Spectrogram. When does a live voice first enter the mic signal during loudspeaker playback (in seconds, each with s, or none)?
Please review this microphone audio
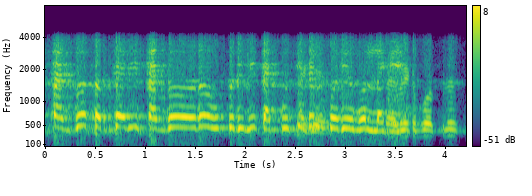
2.6 s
